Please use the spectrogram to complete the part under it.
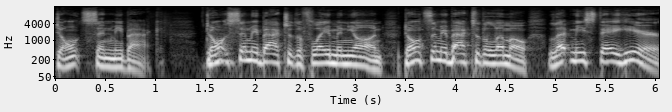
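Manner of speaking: mock earnest, repeated pleading, begging tone. Retelling a movie scene where he runs into Don Cheadle, retelling his begging. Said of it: "and he begs".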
